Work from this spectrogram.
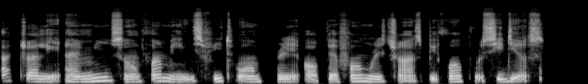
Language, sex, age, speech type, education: Nigerian Pidgin, male, 15-29, spontaneous, tertiary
